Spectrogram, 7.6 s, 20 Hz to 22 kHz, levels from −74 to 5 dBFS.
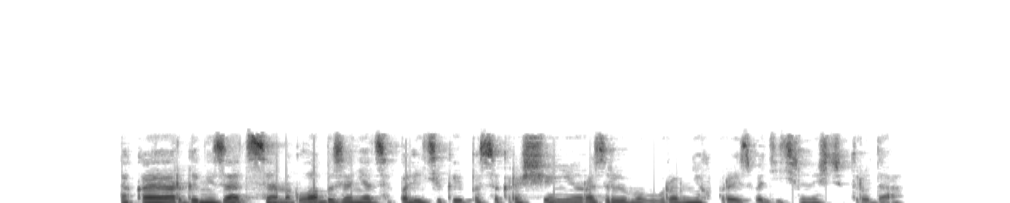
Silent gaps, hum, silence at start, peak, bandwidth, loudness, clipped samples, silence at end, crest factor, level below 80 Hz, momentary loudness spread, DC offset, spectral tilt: none; none; 0.9 s; -2 dBFS; 8 kHz; -21 LUFS; under 0.1%; 0.85 s; 22 dB; -60 dBFS; 12 LU; under 0.1%; -3 dB/octave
